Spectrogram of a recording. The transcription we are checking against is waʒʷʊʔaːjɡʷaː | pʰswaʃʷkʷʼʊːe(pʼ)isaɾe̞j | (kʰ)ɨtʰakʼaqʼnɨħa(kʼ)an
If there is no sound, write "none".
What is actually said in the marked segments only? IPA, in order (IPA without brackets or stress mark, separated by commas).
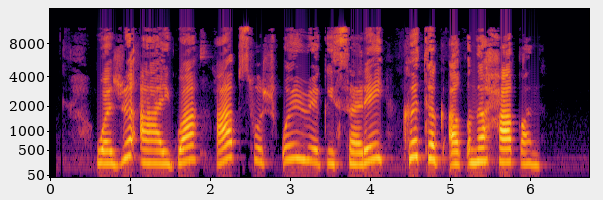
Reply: kʼ, kʰ, qʼ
